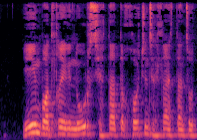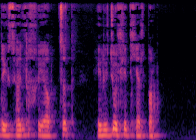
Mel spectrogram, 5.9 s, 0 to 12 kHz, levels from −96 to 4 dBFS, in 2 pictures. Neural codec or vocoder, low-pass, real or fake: none; 10.8 kHz; real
